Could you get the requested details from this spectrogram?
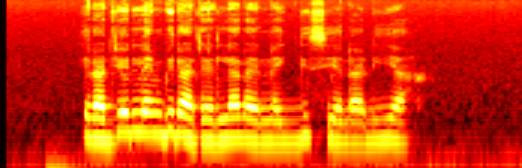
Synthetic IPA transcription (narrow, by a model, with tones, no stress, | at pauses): i˨ɾa˨t̬i˦ɔ˦lɛ˦mbi˦ɾa˨tɛ˨la˦ɾa˨i˨na˨i˨ɡi˦si˨ɛ˨nda˨ɗi˦ja˦˨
